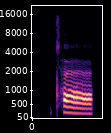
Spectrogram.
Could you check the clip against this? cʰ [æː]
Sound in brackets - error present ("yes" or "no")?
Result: no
